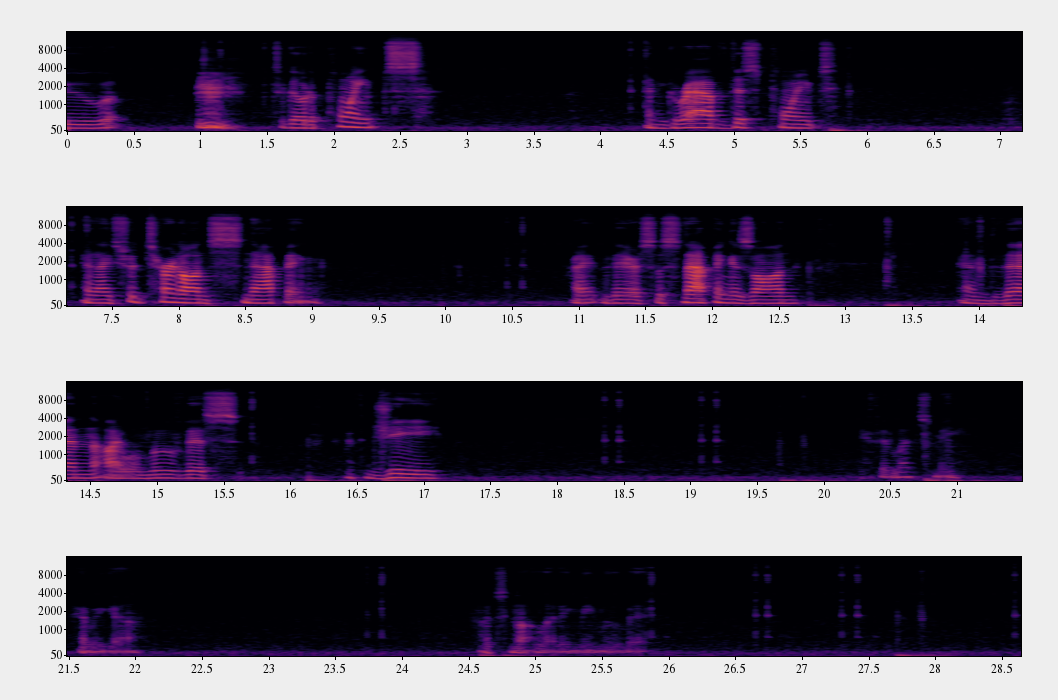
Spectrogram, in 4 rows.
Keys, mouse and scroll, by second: 1.8 right click, 3.2 click, 5.0 right click, 6.5 g, 11.2 click, 13.2-14.1 scroll up 4, 14.1 shift+middle click, 15.8 click, 17.4 g, 19.9 right click, 20.5 g, 25.3 g, 27.4 right click, 28.1 right click, 28.5 g.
